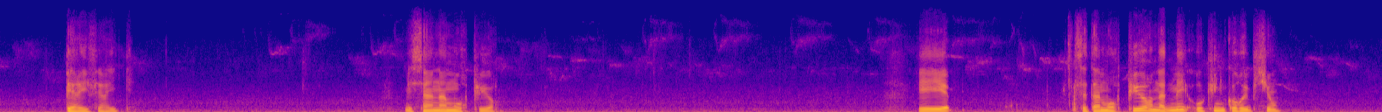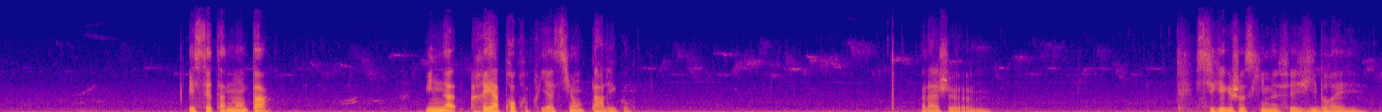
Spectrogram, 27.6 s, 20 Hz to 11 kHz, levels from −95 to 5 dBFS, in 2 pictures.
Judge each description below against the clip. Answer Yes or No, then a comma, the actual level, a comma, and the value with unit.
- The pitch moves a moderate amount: No, wide, 5.8 semitones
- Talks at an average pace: No, slow, 65 wpm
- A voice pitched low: Yes, low, 100 Hz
